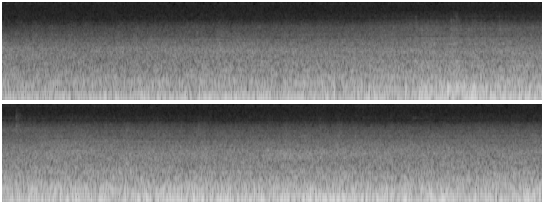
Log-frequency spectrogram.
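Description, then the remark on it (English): A diesel freight train pulled by two diesel engines and carrying empty garbage containers rolls past, a loud, steady low rumble with continuous rattling of cars that swells slightly partway through and never lets up; no voices. “Let's listen to the train as it wails past us.”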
